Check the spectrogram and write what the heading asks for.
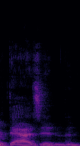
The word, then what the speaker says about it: DAZN: Uh just a reminder, all these games you can watch live or on demand on the Daisin network or Dazzin depending on how you pronounce it.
